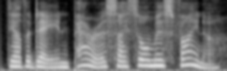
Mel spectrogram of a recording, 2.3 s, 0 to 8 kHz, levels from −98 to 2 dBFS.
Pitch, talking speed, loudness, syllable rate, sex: 205 Hz, 235 wpm, -15 LUFS, 5.8 syllables/s, female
